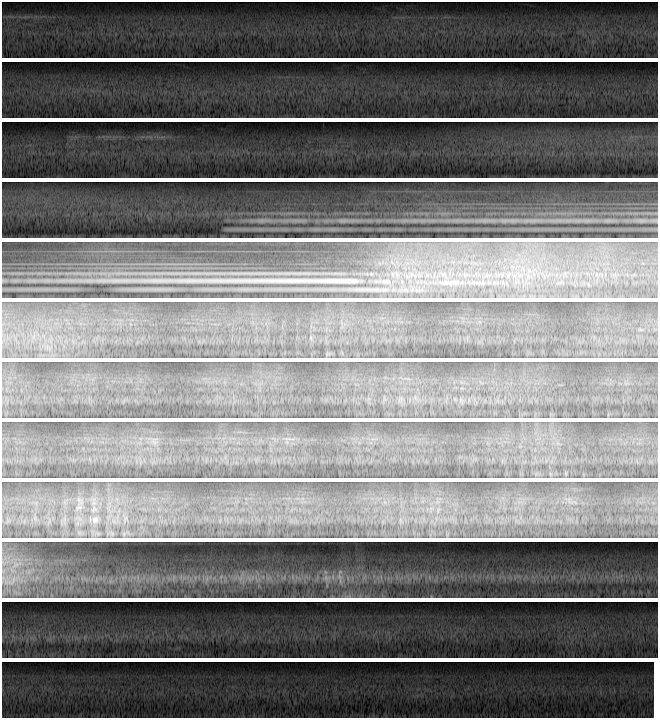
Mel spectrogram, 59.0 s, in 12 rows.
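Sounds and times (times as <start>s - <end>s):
two-tone train air horn: 16.4s - 26.0s
train coaches rushing past: 20.2s - 47.8s
clickety-clack of wheels on rails: 22.7s - 47.6s.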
